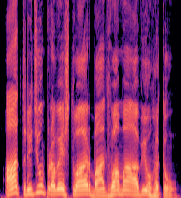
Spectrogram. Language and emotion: Gujarati, neutral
